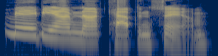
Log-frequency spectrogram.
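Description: A man voicing a sly, boastful villain in a storybook, growling and sneering with drawn-out emphasis. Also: sits high, very animated, sharp tone, clear, resonant tone, no echo, studio quality, pitched above the performer's own voice, heavily acted. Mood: wheedling. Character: sly boastful theatrical villain, adult male, gloating and sneering.

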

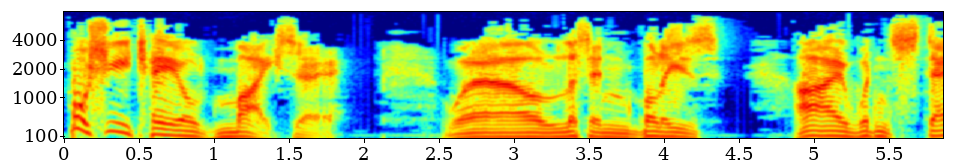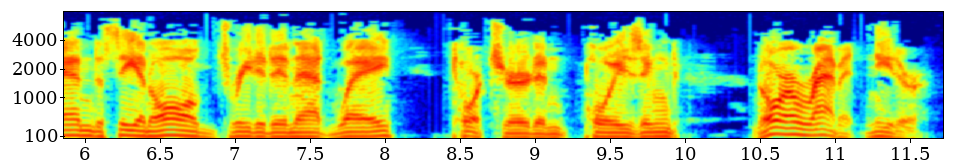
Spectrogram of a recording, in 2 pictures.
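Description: A man voicing a massive, bullying male hedgehog chieftain in a storybook, with booming, stern, rough rustic speech. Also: expressive, takes it slowly, dry recording, highs cut off, full character voice. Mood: stern threatening.

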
